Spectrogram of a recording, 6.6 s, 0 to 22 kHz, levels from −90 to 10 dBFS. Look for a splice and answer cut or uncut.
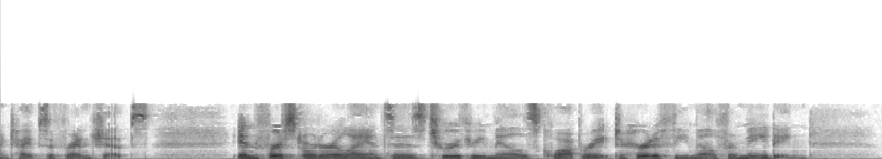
uncut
